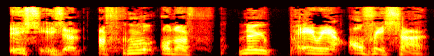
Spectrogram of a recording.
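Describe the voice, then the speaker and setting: A man voicing a petty male corporal who screams indignantly in high fury. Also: animated, slow, bright, forceful tone, husky, no room sound, clean studio sound, full character voice. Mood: furious.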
